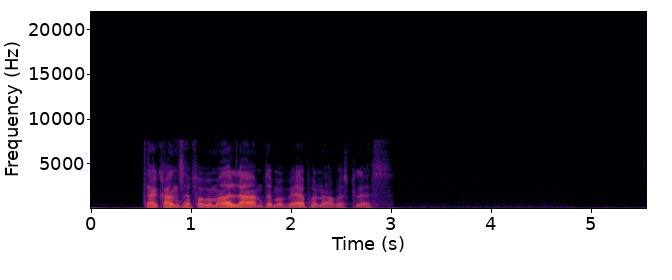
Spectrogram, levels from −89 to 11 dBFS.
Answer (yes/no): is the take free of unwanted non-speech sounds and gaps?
yes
